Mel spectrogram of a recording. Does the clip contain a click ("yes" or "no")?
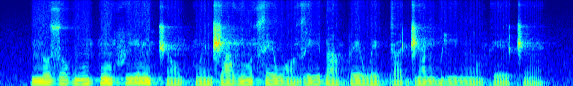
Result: no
